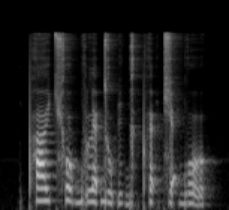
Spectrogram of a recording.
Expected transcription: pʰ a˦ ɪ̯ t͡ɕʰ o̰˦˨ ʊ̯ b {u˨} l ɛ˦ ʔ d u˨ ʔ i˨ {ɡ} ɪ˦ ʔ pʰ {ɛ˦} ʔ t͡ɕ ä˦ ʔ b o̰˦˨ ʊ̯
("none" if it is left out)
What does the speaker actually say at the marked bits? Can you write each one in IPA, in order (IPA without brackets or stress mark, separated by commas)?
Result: ṵ˦˨, ɡ, ɛ˦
